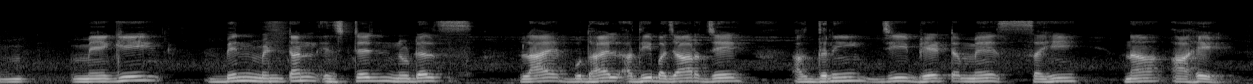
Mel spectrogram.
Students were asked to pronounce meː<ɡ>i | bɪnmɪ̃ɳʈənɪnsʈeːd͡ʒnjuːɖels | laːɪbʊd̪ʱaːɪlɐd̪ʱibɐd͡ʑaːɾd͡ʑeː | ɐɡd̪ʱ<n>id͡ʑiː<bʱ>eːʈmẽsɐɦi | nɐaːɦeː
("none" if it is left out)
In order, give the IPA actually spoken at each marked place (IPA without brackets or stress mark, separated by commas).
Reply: ɡ, n, bʱ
